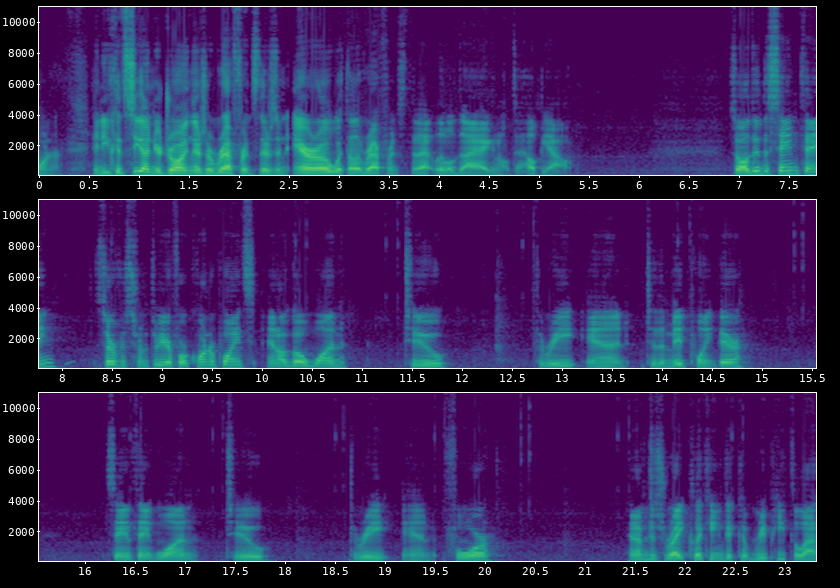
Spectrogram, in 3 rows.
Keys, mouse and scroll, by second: 5.5-8.7 scroll, 8.7 click, 9.2 middle click, 9.2 middle click, 10.5 click, 11.3 click, 12.7 click, 14.3 click, 15.4 right click, 16.6 click, 17.4 click, 18.6 click, 19.6 click, 20.4 right click, 21.4 click, 22.6 click.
